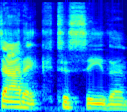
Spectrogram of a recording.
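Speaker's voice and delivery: ordinary delivery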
